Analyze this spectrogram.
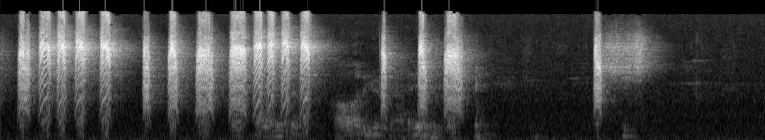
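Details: Fast string of rough, squawking notes from a white-breasted woodswallow (kekep), slowing into a few scattered notes with faint softer sounds mixed in, then a final single squawk.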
